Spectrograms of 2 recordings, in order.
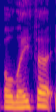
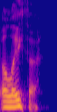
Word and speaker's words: Olathe: You use it like an E, like Olathe. – Olathe. – Yeah. – And you would like to hear more of a long O sound? – It starts with an O, so I think so.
